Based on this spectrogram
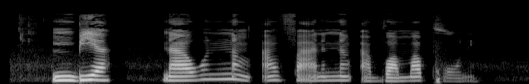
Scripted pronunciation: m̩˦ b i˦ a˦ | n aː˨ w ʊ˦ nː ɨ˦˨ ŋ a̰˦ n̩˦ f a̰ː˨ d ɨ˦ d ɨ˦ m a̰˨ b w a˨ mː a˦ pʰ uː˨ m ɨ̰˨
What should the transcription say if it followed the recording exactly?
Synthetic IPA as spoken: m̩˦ b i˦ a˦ | n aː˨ w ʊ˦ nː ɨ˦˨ ŋ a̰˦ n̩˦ f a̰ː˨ n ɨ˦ n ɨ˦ ŋ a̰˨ b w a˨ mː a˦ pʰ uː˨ n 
